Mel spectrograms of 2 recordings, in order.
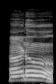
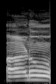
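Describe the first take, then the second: First: Each syllable sounded separately, pauses between; letter by letter. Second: Said in the usual way. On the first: Shown as a demonstration. Teacher sounds out a word for beginners, letter by letter. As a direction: break the word into its letters, slowly. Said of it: "एक ही अक्षर का उच्चारण". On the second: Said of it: "तो मिलके बन जाएगा".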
